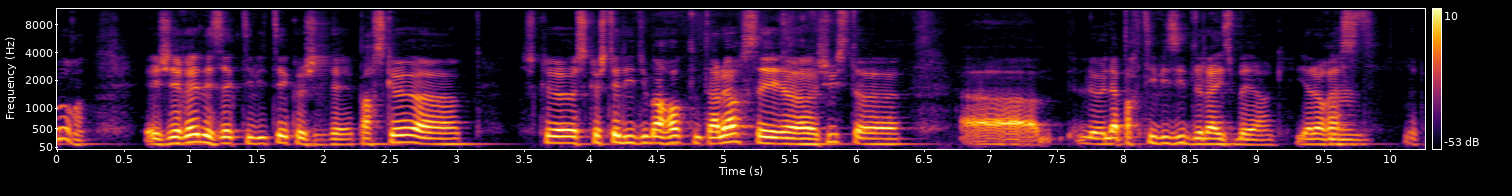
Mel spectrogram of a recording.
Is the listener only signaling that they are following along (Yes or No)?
No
